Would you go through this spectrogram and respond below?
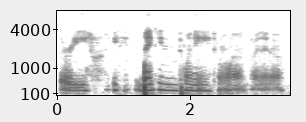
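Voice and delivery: counting the years in a whisper; quiet whisper count. Real, not acted. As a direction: whisper the numbers to yourself. Counting years under her breath.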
